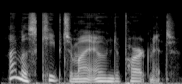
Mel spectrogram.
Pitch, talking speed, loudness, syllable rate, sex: 155 Hz, 230 wpm, -17 LUFS, 5.6 syllables/s, female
